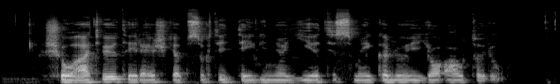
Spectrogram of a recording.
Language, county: Lithuanian, Vilnius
